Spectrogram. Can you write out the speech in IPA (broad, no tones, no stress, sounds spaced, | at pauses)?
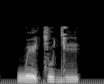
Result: w e c u ɟ i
